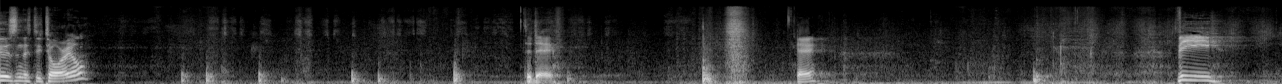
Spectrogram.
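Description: A man speaks in short bursts, lecturing.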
